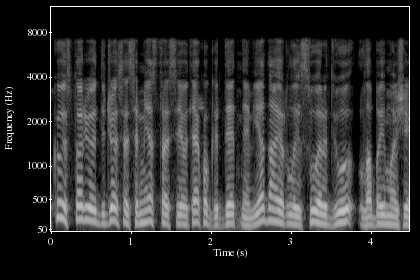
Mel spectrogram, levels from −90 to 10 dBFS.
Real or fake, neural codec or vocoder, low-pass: real; none; 7.2 kHz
